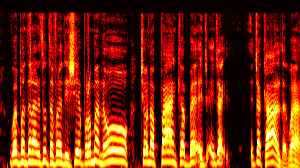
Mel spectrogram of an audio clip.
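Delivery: high-pitched, lazy, comfy-sounding mocking voice.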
